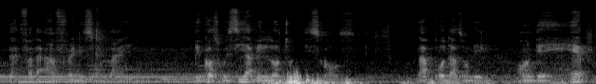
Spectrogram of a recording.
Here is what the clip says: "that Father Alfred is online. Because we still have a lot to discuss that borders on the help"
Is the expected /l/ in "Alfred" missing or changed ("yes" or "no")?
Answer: yes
